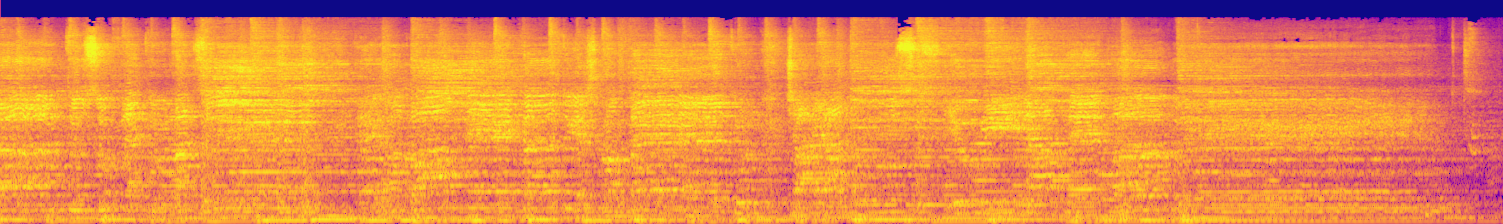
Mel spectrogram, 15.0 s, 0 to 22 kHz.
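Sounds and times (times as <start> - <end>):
male vocal group singing: 0.0 - 14.9
bass guitar: 0.0 - 15.0
keyboard: 0.0 - 15.0
piano: 0.0 - 15.0.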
